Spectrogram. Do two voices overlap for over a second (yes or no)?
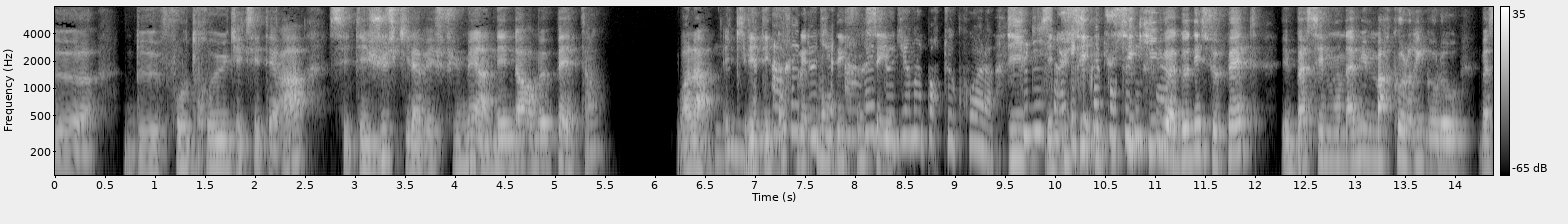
yes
